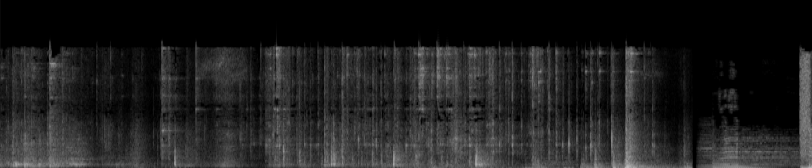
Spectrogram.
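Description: A bunch of metal keys jingling and clinking as they are picked up, then the clicks of a key working a door lock. In the last second a steady musical tone comes in.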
